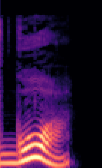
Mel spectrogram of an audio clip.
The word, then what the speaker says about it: Гоа: Ударение падает на гласную О. Правильно говорить в Гоа.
